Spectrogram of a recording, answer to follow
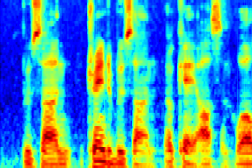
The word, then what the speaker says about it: Busan: Pronounce Train that to for me. Busan. Oh, okay. I thought it was Busan Hang.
